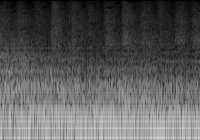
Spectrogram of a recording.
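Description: Deep, steady rumble: a dramatic sound effect for an animated collision between two planets.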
